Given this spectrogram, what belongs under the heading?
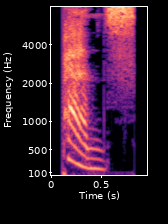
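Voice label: "pence", British English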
